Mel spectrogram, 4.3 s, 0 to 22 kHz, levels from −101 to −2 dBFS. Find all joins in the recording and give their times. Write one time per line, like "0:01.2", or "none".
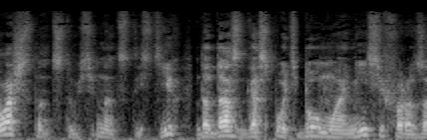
0:01.9
0:02.9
